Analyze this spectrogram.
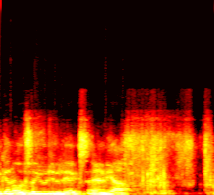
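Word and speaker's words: YACC: Now, Yak, the pronunciation is like Yak, Y-A-K, right?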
